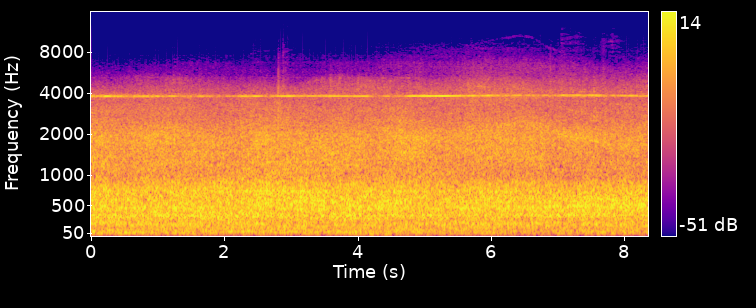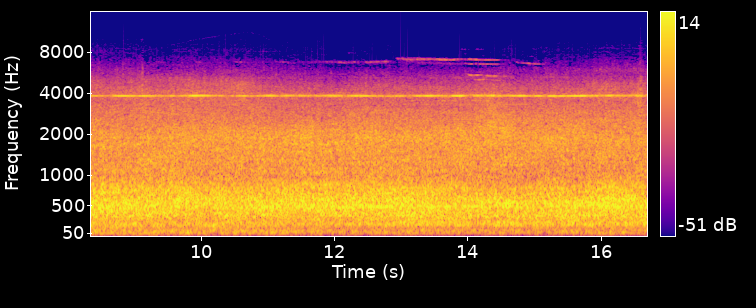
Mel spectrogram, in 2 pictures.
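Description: Jet airliner engines running with a loud, constant rushing noise that neither builds nor fades, with a thin steady high tone over it.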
